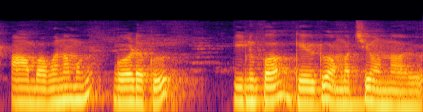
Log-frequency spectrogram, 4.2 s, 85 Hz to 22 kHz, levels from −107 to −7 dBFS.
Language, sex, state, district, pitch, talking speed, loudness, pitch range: Telugu, male, Telangana, Hyderabad, 140 Hz, 100 wpm, -16 LUFS, 135-155 Hz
